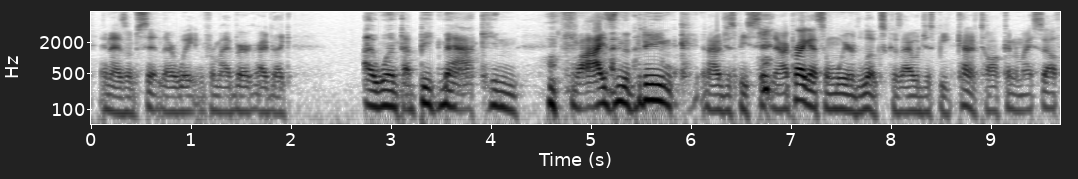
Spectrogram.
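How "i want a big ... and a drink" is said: very slow, drawn-out, loud put-on Austrian accent. Retelling practicing his order while waiting at the counter, imitating an Austrian accent. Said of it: "I actually started sounding Austrian".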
